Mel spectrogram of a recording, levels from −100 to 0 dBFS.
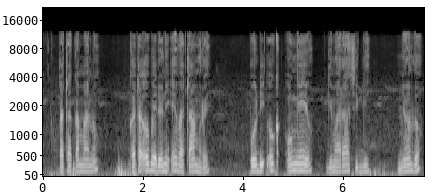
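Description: AAC compression runs throughout the speech, and the damage is plainly audible. Nothing is heard above 11.9 kHz, so the top end is missing and the sound is dull. The smeared, warbling texture on sustained sounds and the fizz on sibilants are likely the work of a low-bitrate AAC-LC encoder, one that fits roughly 28 kbps. It quantises each frame's spectrum coarsely, lowering the cut-off and thinning or noise-filling the upper bands.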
